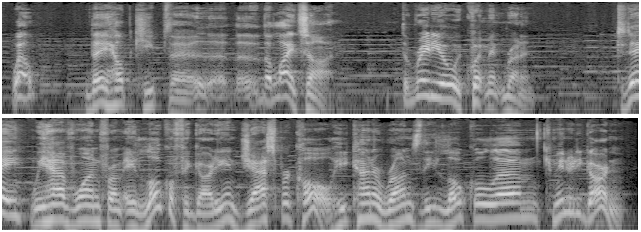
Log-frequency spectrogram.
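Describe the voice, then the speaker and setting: A man playing a chatty, caring morning radio host in a post-apocalyptic audio drama, talking straight to his listeners. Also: a little high. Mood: breezy. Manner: conversational, animated, addressing listeners directly.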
